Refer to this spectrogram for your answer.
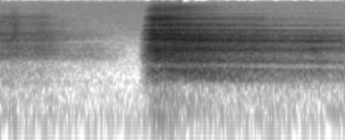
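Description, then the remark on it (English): A faint airy inhale, then after a brief pause a sudden loud, sharp gasp that stays breathy and strained for about a second, with no talking. “Did you hear the gasp?”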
